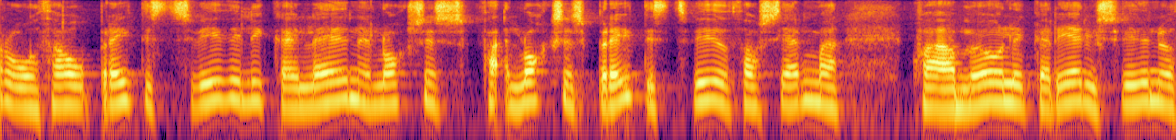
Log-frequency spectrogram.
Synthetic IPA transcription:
ɾɔɣθawpɾeːjt̪ɪst̪svɪːðɪliːkaileːjðɪnɪlɔhksɪnsfalɔhksɪnspɾeːjt̪ɪst̪svɪːðɪɔθawsjɛɾmaɾkʰv̥aːðamœːɣʏlejkaɾɛɾisvɪːðɪnʏ

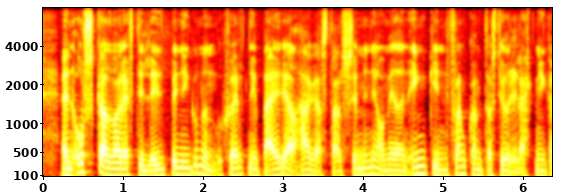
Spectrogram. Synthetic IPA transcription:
ɛnowskaðvaɾɛft̪ɪɾleðpɪnːiŋkʏmʏmkʰvɛɾt̪nɪɣpaːjɾɪaðɦaːɣast̪aɾsɪmɪnːɪawmɛːðanejɲcɪnfɾamkʰvamt̪ast̪jowɾɪlajhkniŋk

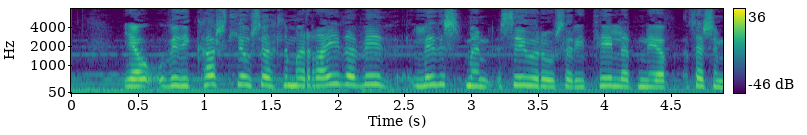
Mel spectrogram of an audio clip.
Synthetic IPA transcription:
jaːwʔɔɣvɪðikʰast̪ljowsaht̪lʏmaðraːjðavɪðlɪðsmɛnːsɪːɣʏɾowsaɾit̪ʰɪːlɛpnɪavθɛsːʏm

